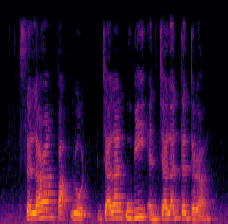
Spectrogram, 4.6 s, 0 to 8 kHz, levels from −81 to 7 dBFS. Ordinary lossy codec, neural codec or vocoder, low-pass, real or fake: none; codec, 16 kHz in and 24 kHz out, 1 kbps, XY-Tokenizer; 7.2 kHz; fake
